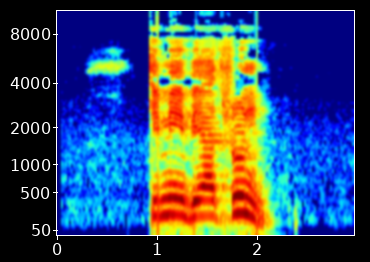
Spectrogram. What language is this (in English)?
Bateri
